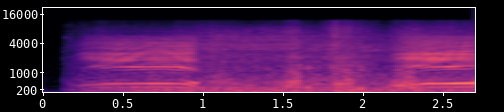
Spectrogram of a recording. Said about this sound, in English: What do these cows on this dairy farm in northeast Colorado have to do with China? More than you'd think.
